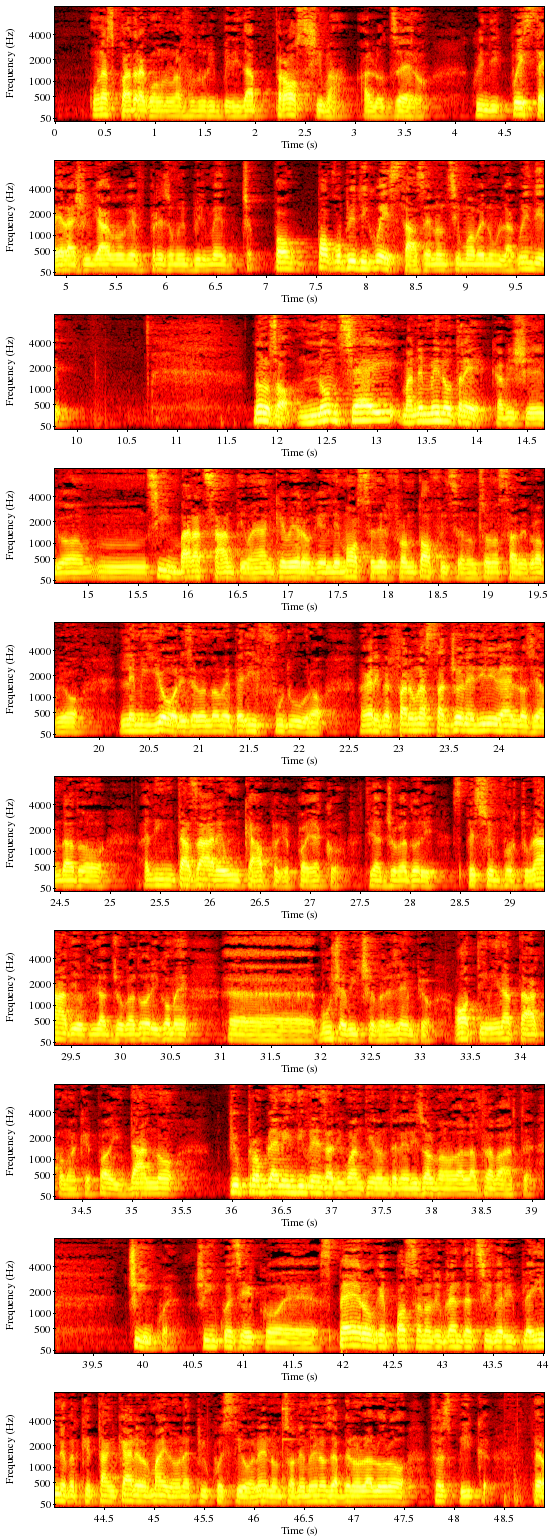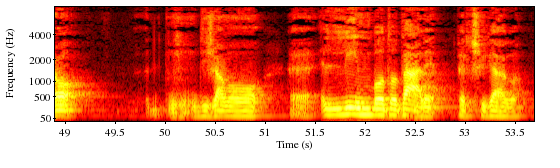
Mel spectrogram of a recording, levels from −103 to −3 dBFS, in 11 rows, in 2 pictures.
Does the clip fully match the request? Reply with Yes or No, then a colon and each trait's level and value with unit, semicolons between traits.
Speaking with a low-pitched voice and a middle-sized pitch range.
No: low, 100 Hz; narrow, 2.2 semitones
